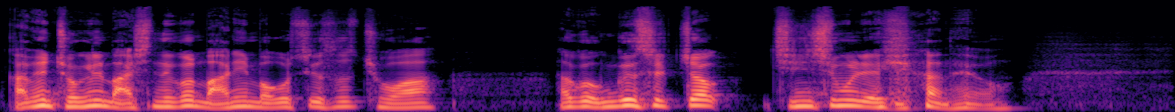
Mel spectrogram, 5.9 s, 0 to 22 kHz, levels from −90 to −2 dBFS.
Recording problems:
none

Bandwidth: 17.5 kHz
